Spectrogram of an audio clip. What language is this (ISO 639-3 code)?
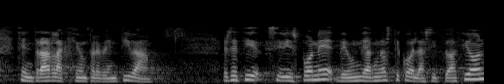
spa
